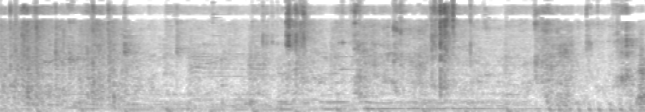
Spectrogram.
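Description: Tortilla chips being bitten and chewed, with a couple of sharp crunches, over faint background music.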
